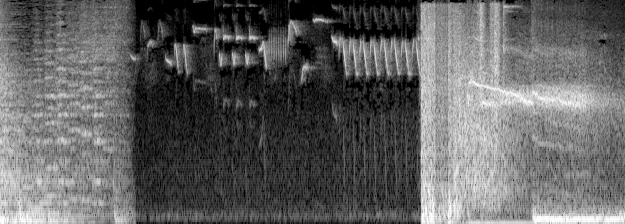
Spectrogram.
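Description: Music cuts off about two seconds in, leaving birds chirping in quick repeated high notes against quiet. About five seconds in a sudden loud rushing noise breaks in, carrying a high whistle that falls slightly in pitch, with a low rumble joining under it.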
